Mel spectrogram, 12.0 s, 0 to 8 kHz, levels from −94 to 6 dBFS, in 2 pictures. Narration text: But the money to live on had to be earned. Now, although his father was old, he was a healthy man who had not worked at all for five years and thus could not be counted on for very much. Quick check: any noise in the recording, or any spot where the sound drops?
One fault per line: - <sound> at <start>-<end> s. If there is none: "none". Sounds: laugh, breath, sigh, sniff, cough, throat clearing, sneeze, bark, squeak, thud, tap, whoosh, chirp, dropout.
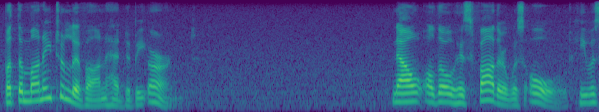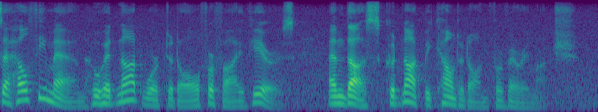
none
